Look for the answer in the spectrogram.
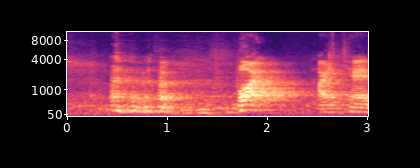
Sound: chuckle

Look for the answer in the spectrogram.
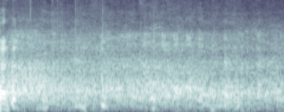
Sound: laughter

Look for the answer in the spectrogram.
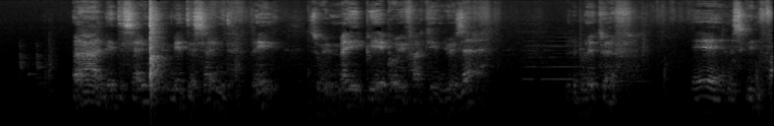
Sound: clap

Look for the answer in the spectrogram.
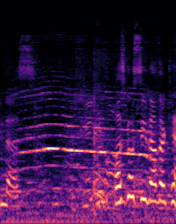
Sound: baby wailing

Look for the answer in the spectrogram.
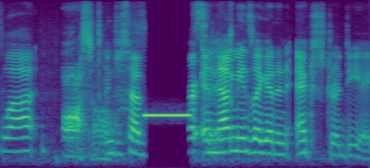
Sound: beep

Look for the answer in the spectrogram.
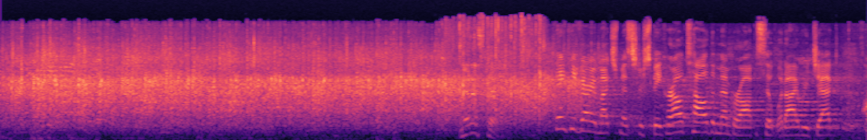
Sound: applause

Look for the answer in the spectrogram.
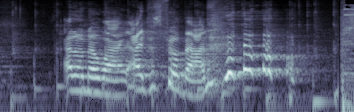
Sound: giggles

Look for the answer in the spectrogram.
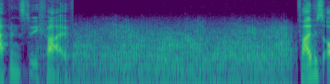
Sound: airplane engine sound

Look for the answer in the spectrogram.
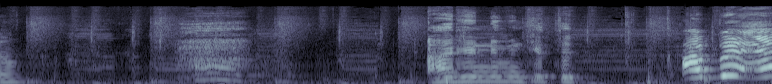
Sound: gasps

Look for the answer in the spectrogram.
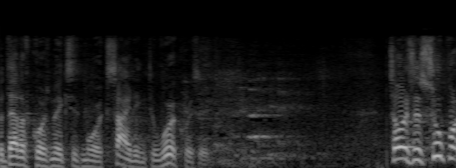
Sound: laughter

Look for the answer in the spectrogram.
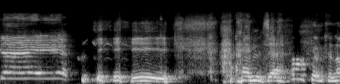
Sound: gleeful chuckling

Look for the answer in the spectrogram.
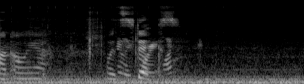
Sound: laughs

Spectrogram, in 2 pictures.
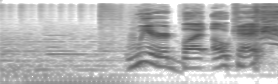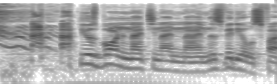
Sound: laughs

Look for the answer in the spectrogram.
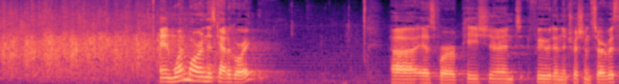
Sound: applause

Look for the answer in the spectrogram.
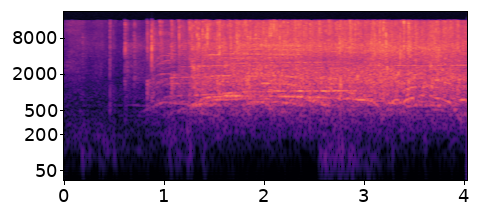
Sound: cheers and applause

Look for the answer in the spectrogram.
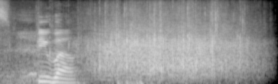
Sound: applause

